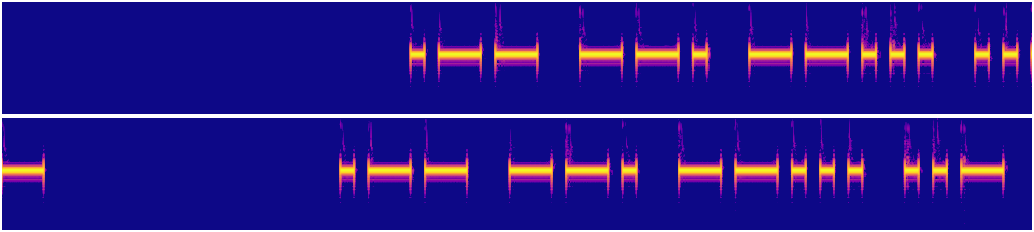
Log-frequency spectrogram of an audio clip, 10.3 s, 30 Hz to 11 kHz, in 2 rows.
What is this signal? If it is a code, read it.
Morse code, heard as a keyed tone, about 17 wpm, 700 Hz. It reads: WG7U WG7U
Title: USA Call Signs - 4 Characters - Repeated 3x - 17wpm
